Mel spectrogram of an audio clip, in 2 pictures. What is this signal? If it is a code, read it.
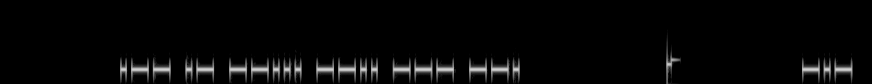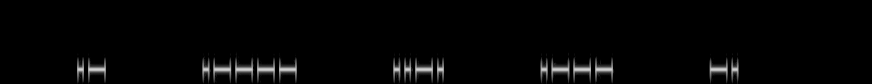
Morse code, heard as a keyed tone, about 22 wpm, spaced as for 11 wpm, 700 Hz. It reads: WA7ZOG KA1FJN
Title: USA Call Signs - 6 Characters - 6x Character Spacing - 22wpm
